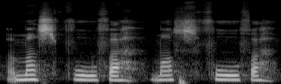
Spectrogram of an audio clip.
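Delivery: مصفوفہ very slow, heavy unshaken ص and long و; heavy saad. Shown as a demonstration. Teacher drills مصفوفہ very slowly, heavy saad. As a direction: drag out مصفوفہ with a full, steady ص. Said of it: "صوت کو بھاری پڑھنا ہے".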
